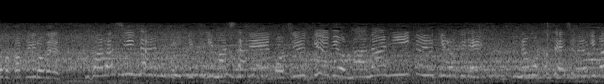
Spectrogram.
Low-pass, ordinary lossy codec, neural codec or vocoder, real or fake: 7.2 kHz; none; none; real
